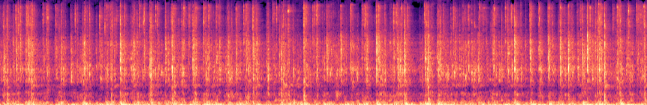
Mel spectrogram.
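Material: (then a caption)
Plastic. Fingertips type steadily on a black compact plastic typewriter-style keyboard with round plastic keycaps, while the other devices nearby stay untouched. A fast, continuous run of short, bright plastic clicks and taps fills the clip, each dying away almost instantly. A steady low rumble sits underneath.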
